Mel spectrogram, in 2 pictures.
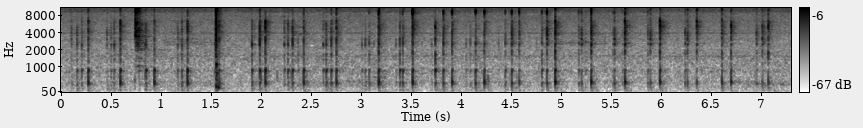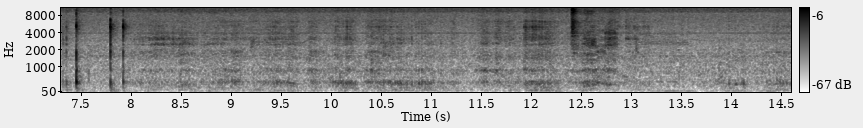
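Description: Fingertips tap and scratch the spine of a thick hardcover book held in the hands. For the first eight seconds, quick, crisp taps with a hollow mid-range knock near 420 Hz follow one another at an uneven pace. The tapping then gives way to a soft, continuous scratching along the spine, with a few brief bright taps near the end.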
